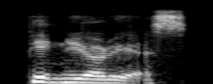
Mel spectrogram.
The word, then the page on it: penurious: Indian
